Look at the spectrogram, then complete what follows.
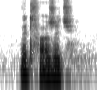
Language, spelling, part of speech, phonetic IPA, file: Polish, wytworzyć, verb, [vɨˈtfɔʒɨt͡ɕ], LL-Q809 (pol)-wytworzyć.wav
